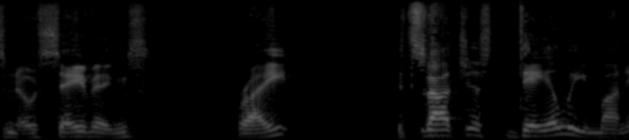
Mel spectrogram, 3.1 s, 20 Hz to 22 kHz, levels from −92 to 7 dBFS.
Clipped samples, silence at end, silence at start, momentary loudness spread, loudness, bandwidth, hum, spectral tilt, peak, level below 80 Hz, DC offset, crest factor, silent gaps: under 0.1%; 0 s; 0 s; 13 LU; -55 LUFS; over 20 kHz; none; 0 dB/octave; -34 dBFS; under -90 dBFS; under 0.1%; 26 dB; none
